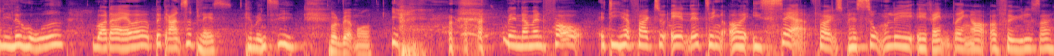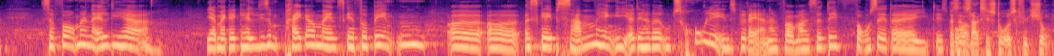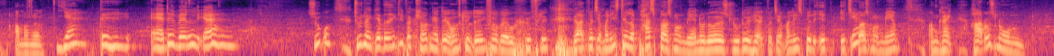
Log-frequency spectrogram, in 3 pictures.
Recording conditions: live audience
